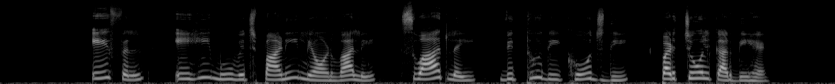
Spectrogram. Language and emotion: Punjabi, neutral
